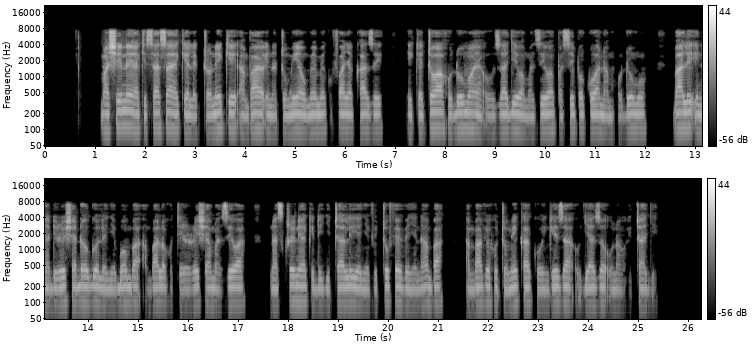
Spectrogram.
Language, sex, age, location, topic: Swahili, male, 25-35, Dar es Salaam, finance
